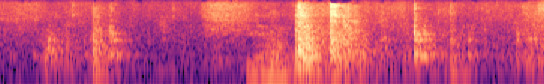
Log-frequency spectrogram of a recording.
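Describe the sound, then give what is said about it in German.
A hinged flap being shut again, a few short knocks and clunks of moderate loudness separated by quieter stretches. “Klappe wieder zu.”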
